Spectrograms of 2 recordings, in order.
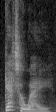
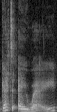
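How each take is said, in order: First: The middle vowel is a schwa. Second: The middle vowel is a full vowel. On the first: The speaker calls it right. "I'm saying geta" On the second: The speaker calls it wrong. "I'm not saying get away"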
